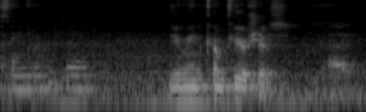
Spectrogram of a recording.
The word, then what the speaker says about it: Confucius: in the You mean Confucius? Uh is it Confucius in English? Con- Confuci in Russian. Ah, okay. Okay, it's Confucius. Confucius.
